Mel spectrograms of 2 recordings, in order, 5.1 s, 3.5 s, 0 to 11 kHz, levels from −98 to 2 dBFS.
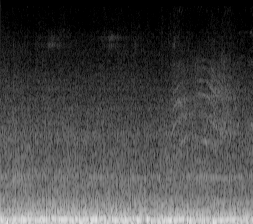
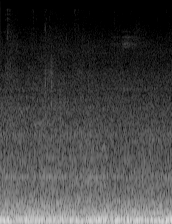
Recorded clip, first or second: second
